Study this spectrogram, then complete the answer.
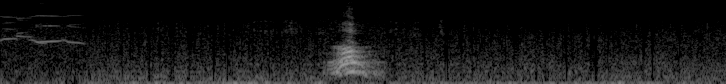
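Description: A single short dog bark rings out once, faint and distant against a quiet background on a street corner beside an antique store in the video game Phantasmagoria.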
